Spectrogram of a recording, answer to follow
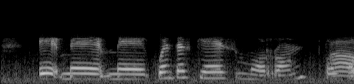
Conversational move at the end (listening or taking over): taking over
